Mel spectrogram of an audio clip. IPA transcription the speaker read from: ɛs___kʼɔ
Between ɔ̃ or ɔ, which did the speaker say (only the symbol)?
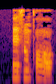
ɔ̃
